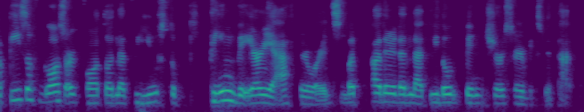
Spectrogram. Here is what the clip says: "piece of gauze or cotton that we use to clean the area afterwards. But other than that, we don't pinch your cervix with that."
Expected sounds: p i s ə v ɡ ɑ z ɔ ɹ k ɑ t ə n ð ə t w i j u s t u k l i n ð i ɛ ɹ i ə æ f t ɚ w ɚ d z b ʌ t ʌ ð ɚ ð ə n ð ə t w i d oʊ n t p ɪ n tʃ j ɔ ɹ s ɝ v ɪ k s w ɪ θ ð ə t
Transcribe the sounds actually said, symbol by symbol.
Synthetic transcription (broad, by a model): p i s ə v ɡ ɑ s ɔ ɹ k ɑ t ə n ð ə t w i j u s t u k l i n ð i ɛ ɹ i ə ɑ f t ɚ w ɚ d s b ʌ t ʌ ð ɚ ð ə n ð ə t w i d oʊ n t p ɪ n tʃ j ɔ ɹ s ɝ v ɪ s w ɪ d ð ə t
